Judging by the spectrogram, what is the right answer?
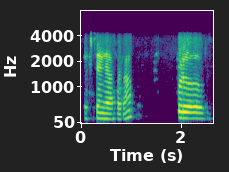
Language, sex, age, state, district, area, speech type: Telugu, male, 18-30, Telangana, Yadadri Bhuvanagiri, urban, conversation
